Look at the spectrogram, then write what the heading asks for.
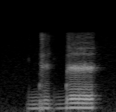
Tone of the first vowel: low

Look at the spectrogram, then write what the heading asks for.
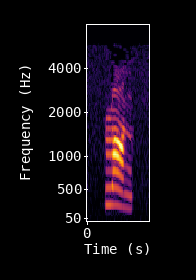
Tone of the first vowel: falling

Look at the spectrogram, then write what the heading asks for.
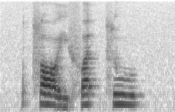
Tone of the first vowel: low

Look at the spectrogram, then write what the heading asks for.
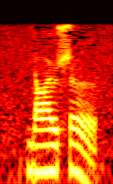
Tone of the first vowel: high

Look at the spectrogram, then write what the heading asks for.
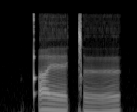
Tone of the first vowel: falling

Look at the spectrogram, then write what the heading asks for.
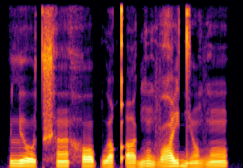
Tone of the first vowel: falling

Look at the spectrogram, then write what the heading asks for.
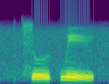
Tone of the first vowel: rising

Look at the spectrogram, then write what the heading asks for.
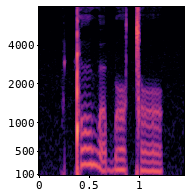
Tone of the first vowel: high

